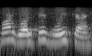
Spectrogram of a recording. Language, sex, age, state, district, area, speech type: Bengali, female, 45-60, West Bengal, Birbhum, urban, conversation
